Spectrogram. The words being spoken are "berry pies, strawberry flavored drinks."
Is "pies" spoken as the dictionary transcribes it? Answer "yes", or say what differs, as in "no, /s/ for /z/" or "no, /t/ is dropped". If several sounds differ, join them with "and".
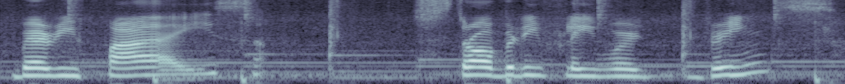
no, /f/ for /p/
